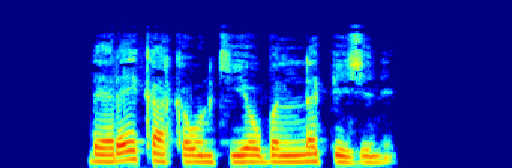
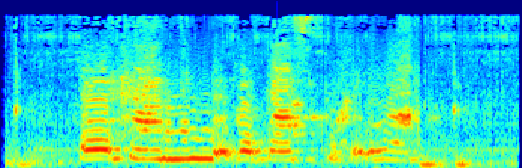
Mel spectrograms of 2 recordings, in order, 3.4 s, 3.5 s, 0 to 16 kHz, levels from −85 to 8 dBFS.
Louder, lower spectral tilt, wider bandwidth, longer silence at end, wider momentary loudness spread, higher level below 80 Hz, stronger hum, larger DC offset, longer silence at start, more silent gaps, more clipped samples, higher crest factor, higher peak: about the same, -13 LUFS vs -11 LUFS; first, -8 dB/octave vs -5 dB/octave; second, 7.8 kHz vs 11.5 kHz; first, 0.8 s vs 0 s; second, 8 LU vs 15 LU; second, -54 dBFS vs -32 dBFS; neither; neither; first, 0.6 s vs 0.05 s; neither; neither; about the same, 14 dB vs 12 dB; about the same, 0 dBFS vs 0 dBFS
